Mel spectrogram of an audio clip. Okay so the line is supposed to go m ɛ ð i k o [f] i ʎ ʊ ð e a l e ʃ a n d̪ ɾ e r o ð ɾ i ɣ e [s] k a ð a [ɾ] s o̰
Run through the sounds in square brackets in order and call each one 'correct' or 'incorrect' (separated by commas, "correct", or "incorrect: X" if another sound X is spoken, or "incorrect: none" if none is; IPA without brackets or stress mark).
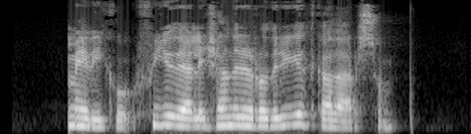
correct, incorrect: θ, correct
